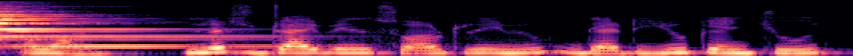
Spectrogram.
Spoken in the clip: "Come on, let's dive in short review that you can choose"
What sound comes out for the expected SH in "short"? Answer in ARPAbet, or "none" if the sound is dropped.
S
